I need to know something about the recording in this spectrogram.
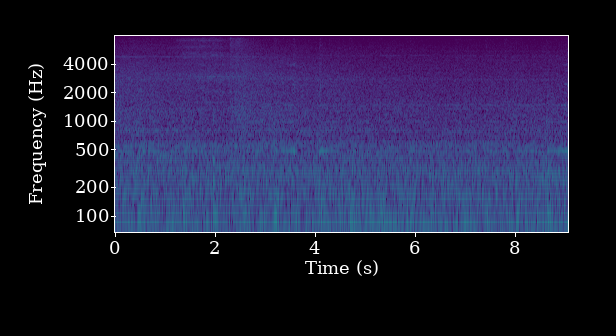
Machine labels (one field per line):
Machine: slide rail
